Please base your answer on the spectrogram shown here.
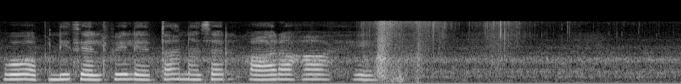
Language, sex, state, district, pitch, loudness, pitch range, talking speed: Hindi, female, Rajasthan, Jaipur, 230 Hz, -16 LUFS, 225-235 Hz, 70 wpm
